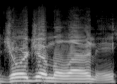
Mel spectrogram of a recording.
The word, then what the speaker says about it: Giorgia Meloni: Giorgia Meloni? That's right. – Yeah, Giorgia Meloni.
